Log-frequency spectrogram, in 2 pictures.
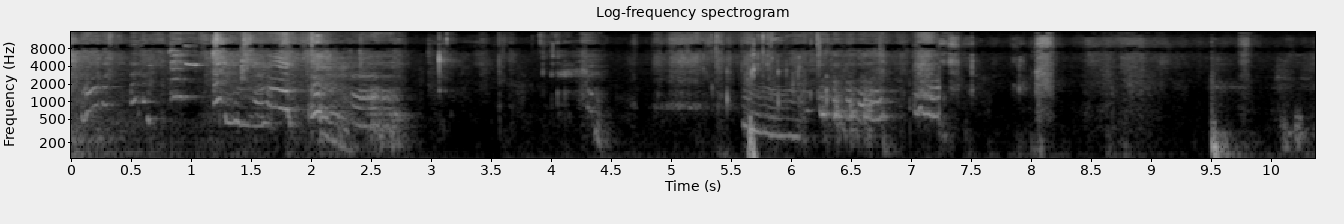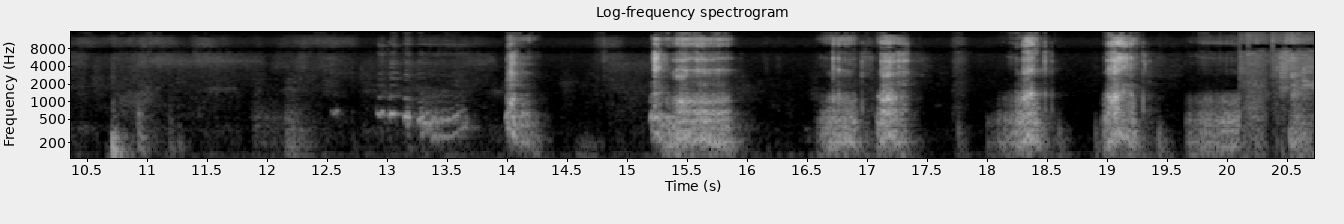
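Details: Staffordshire Bull Terrier; bark, growl; puppy play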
